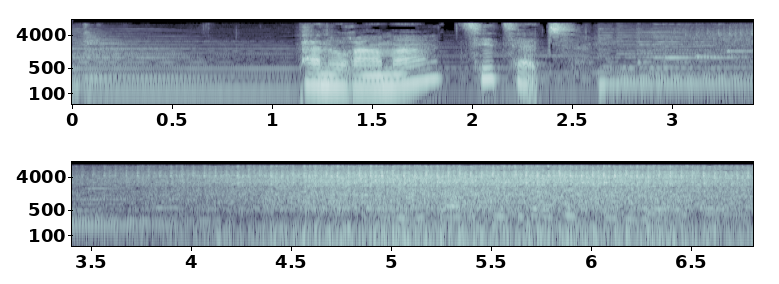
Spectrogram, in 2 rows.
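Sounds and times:
speech: 1.2 - 2.9
tractor engine idling and rumbling: 3.1 - 6.7.

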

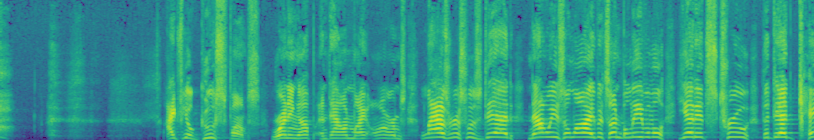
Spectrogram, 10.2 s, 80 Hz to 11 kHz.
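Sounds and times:
person gasping: 0.0 - 2.0
speech: 2.1 - 10.1.

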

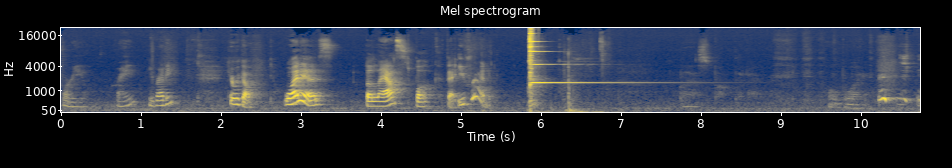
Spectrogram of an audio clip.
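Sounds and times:
speech: 0.0 - 5.5
bright bell strike: 5.9 - 7.6.

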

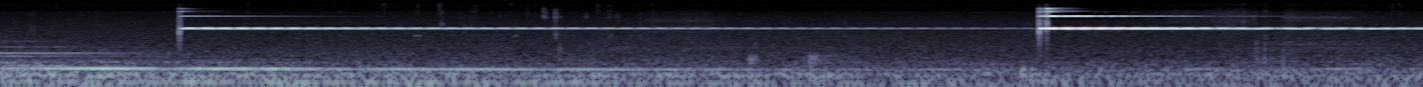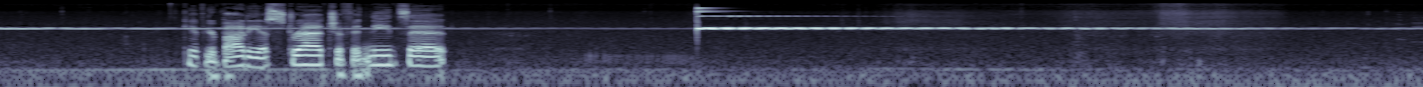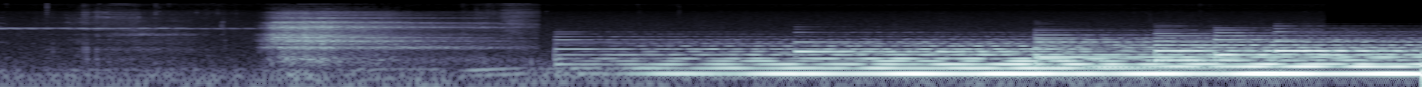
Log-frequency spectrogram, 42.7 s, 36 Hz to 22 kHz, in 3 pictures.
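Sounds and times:
soft low hum: 0.0 - 42.6
meditation chime ringing: 1.8 - 33.9
speech: 16.1 - 18.8.

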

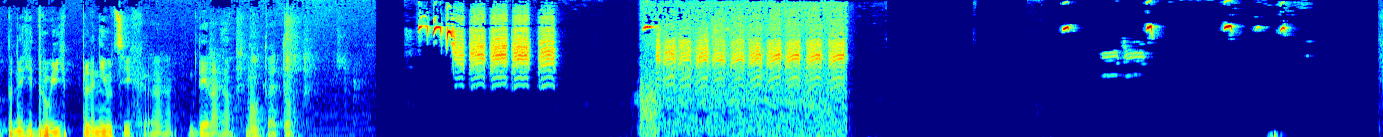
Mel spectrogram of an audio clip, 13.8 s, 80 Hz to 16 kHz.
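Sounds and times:
speech: 0.1 - 3.2
small bird squeaky alarm calls: 4.1 - 5.6, 6.4 - 8.5, 10.6 - 11.6.

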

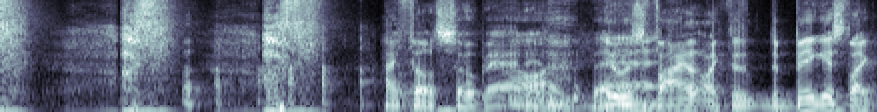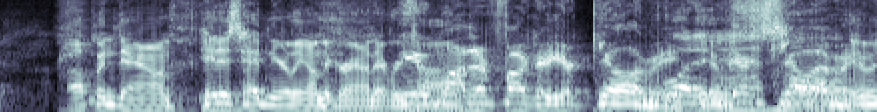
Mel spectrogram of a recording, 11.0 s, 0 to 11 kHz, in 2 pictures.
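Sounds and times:
voice imitating a dog sneezing from smoke blown in its face: 0.0 - 2.1
speech: 1.1 - 1.8, 2.4 - 10.9.

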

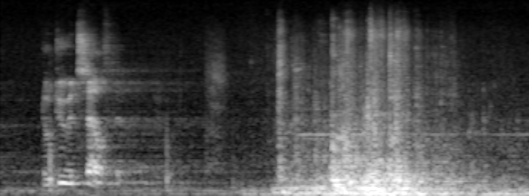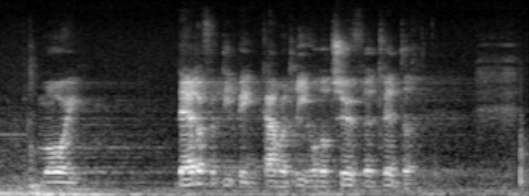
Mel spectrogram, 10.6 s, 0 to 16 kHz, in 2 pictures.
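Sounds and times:
speech: 0.5 - 1.4, 5.8 - 6.2, 7.1 - 9.6
fingerprint-operated door sliding open in an advertising agency building: 2.4 - 7.1.

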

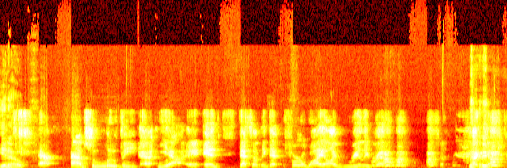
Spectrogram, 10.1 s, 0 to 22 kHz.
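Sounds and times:
speech: 0.0 - 10.1
dogs barking at a rabbit: 7.4 - 8.9, 9.6 - 10.1
laughter: 9.1 - 10.1.

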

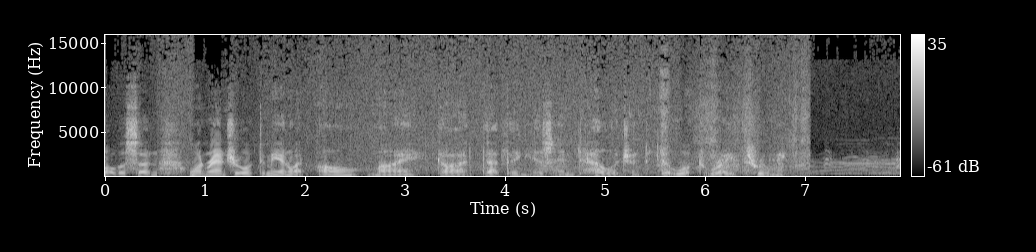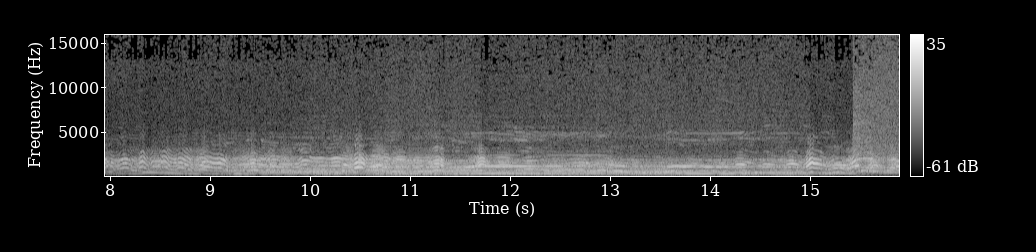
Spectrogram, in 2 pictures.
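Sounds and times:
speech: 0.1 - 7.0
chorus of wolves howling in Colorado: 7.1 - 15.8.

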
